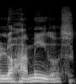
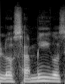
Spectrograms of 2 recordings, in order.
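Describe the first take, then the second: First: The s between vowels is a breathy h. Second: The s between vowels is a clear hiss. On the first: "como una J casi" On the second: "no decimos"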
